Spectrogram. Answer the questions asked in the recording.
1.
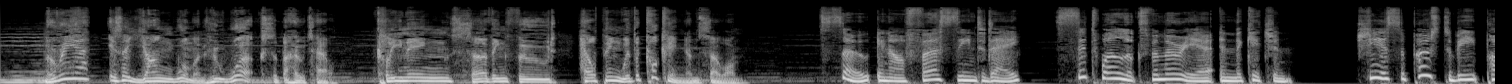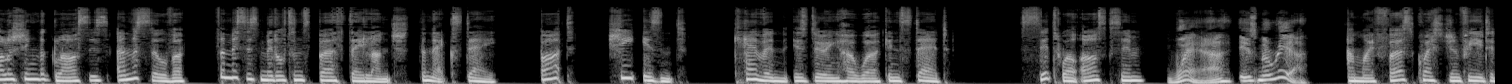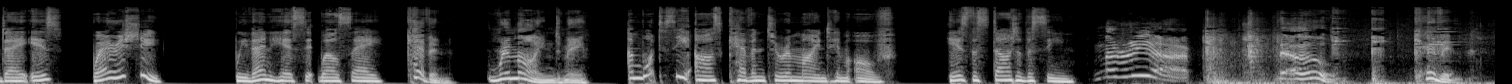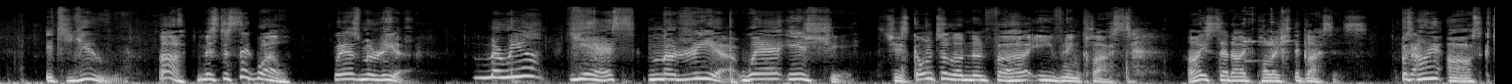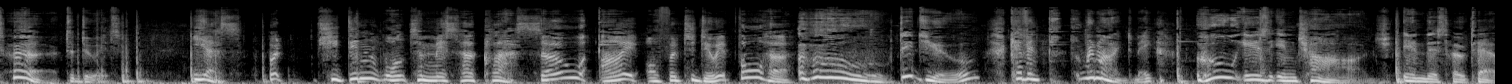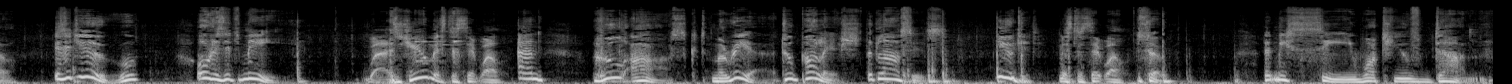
She's gone to London for her evening class.
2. Kevin, remind me, who is in charge in this hotel?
